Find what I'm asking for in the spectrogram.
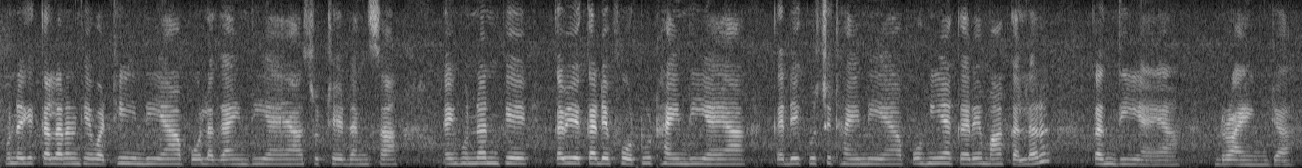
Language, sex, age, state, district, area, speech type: Sindhi, female, 45-60, Uttar Pradesh, Lucknow, rural, spontaneous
